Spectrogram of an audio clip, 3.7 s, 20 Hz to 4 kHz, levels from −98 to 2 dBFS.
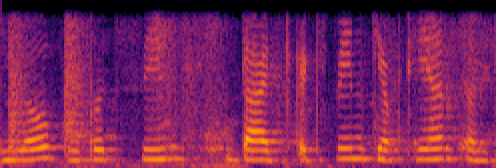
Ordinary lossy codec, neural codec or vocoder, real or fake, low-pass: none; codec, 16 kHz, 1 kbps, X-Codec, HuBERT features, trained on balanced general audio; fake; 3.6 kHz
